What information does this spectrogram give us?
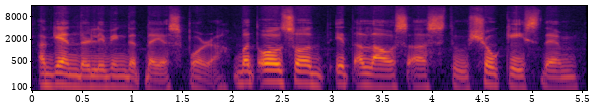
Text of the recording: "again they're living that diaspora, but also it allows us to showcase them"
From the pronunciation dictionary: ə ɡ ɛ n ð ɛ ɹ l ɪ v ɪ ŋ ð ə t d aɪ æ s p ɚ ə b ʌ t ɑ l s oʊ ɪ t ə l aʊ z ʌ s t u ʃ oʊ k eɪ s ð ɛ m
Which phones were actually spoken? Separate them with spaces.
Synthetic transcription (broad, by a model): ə ɡ ɛ n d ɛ ɹ l ɪ v ɪ ŋ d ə t d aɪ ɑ s p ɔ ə b ʌ t ɑ l s oʊ ɪ t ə l aʊ s ʌ s t u ʃ oʊ k eɪ s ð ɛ m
